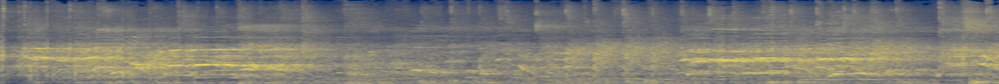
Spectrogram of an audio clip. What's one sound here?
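Young women shout and cheer in an echoing hall.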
